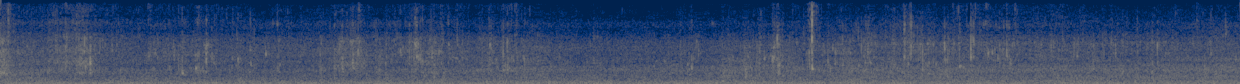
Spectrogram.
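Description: Steady rush of flowing water below a dam spillway, with wind on the microphone and a few faint small clicks.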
